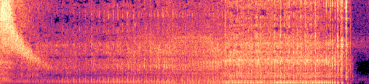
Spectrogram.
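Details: Homelite string trimmer two-stroke that wouldn't start; after stalling when warm from lean low-speed fuel, L screw turned out about a quarter turn, H screw adjusted, idle lowered; steady buzz rising in pitch when throttled, then cut off, running clean without stalling.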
